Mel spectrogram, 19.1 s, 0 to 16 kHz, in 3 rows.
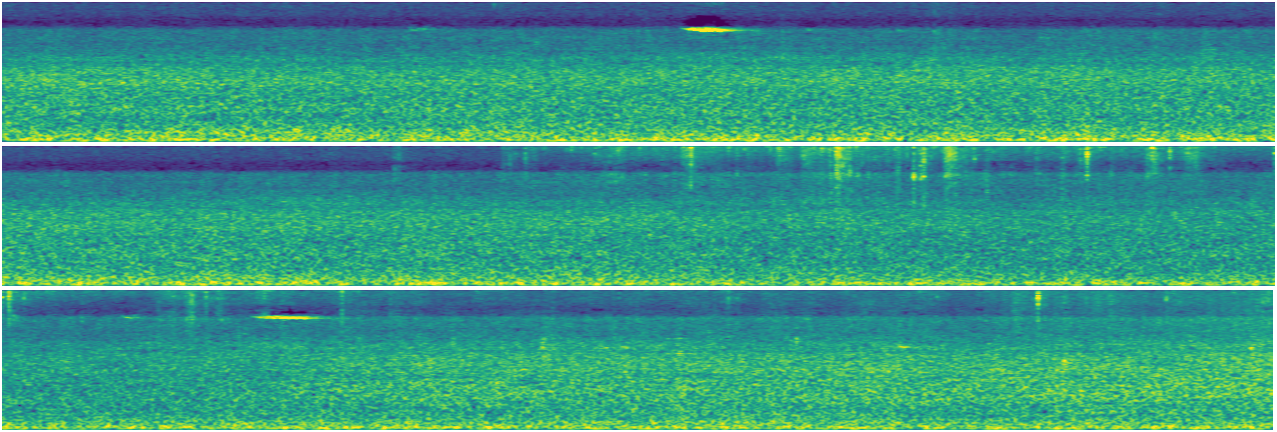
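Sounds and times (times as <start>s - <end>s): brook running: 9.0s - 19.0s.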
